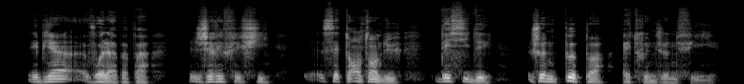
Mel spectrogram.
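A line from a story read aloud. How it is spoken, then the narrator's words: Rapid, breathless. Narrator (French): très vite, d'une voix haletante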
